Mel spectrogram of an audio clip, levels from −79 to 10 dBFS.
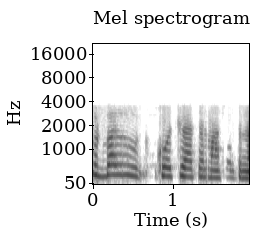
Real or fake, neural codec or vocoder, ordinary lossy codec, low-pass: fake; vocoder, 22.05 kHz, 80 mel bands, WaveNeXt; none; 3.6 kHz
